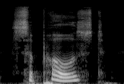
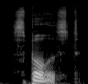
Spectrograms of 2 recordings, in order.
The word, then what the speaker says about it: supposed: but it didn't here a two syllable word supposed becomes more like one syllable sposed I'm and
